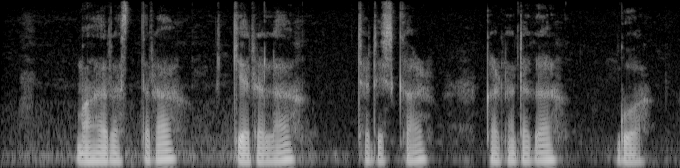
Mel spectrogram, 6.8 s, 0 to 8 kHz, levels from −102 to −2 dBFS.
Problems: low volume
